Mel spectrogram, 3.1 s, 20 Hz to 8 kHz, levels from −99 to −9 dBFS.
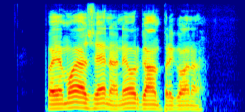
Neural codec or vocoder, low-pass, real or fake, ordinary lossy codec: none; 7.2 kHz; real; none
